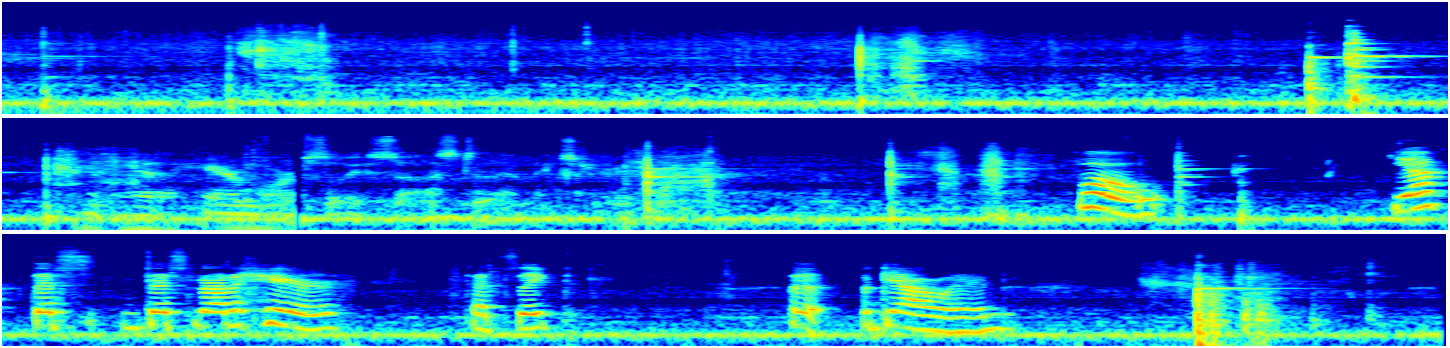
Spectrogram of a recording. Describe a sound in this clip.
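A metal spoon clinks and scrapes against a pan.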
